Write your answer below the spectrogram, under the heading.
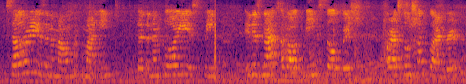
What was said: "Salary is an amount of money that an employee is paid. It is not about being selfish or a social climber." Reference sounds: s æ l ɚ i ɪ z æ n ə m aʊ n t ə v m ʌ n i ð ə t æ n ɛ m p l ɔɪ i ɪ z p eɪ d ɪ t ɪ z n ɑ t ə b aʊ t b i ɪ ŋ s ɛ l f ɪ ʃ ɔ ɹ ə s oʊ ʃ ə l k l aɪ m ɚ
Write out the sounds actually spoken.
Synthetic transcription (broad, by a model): s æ l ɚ i ɪ z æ n ə m aʊ n t ə v m ʌ n i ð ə t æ n ɛ m p l ɔɪ i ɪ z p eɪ ɪ t ɪ z n ɑ t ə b aʊ t b i ɪ ŋ s ɛ l f ɪ ʃ ɔ ɹ ə s oʊ ʃ ə l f l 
